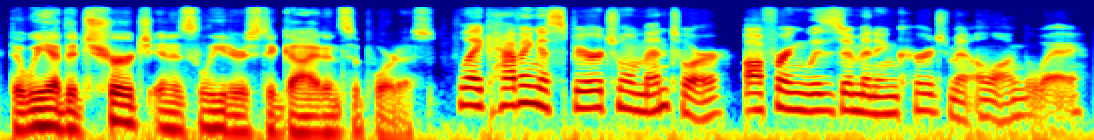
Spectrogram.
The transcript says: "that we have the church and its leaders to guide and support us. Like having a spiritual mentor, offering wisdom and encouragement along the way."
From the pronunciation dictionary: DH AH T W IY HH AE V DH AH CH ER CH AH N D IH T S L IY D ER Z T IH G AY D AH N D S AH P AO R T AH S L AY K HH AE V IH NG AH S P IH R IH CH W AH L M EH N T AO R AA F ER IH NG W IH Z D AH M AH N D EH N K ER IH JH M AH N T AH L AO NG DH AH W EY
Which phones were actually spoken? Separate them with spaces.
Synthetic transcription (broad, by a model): DH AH T W IY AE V DH AH CH ER CH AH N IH T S L IY D ER Z T IH G AY D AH N S AH P AO R T AH S L AY K HH AE V IH NG AH S P IH R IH CH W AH L M EH N T AO R AA F ER IH NG W IH Z D AH M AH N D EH N K ER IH JH M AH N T AH L AO NG DH AH W EY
